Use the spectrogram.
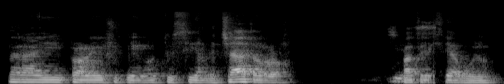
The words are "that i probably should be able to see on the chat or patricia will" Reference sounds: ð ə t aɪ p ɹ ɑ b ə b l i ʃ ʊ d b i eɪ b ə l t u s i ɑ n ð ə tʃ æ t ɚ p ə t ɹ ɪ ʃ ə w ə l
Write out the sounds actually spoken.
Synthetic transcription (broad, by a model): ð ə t aɪ p ɹ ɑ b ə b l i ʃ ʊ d b i eɪ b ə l t u s i ɑ n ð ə tʃ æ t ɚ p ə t ɹ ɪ s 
